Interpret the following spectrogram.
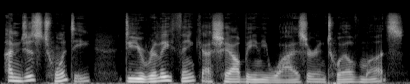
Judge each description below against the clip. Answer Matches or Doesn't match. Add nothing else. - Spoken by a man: Matches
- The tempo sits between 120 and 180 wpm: Doesn't match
